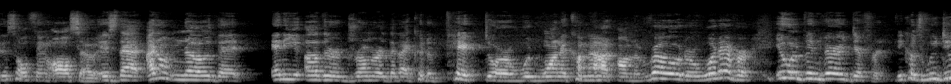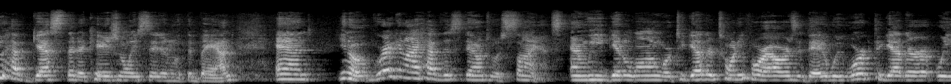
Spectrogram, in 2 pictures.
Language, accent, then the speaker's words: English; Las Vegas, Nevada, United States; Vegas to me is home. And I grew up there. I went there all through my schooling.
